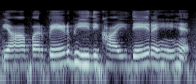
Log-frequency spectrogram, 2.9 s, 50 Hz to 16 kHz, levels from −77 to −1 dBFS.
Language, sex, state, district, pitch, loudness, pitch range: Hindi, female, Haryana, Charkhi Dadri, 180 Hz, -14 LUFS, 170-185 Hz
